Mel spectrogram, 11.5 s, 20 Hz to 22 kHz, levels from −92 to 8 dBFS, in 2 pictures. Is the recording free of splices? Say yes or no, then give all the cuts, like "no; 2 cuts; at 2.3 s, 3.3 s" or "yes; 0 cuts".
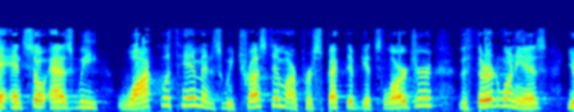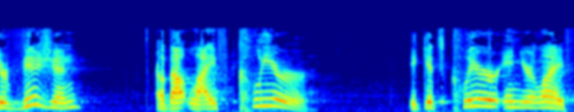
no; 1 cut; at 8.1 s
